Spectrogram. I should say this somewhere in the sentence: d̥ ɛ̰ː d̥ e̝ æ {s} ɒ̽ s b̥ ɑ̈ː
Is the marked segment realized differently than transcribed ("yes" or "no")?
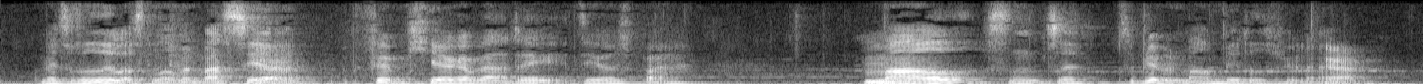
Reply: yes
